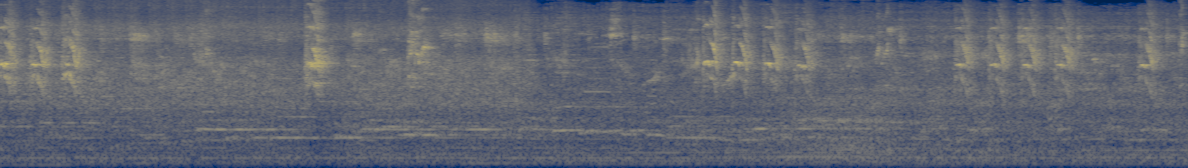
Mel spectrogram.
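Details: Sun conures for sale in Multan give harsh, grating screeches in short bursts over a busy background of bird chatter and faint human voices.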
